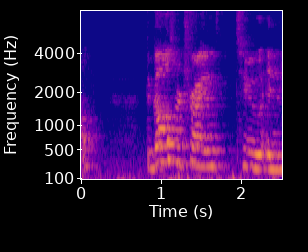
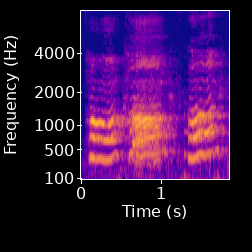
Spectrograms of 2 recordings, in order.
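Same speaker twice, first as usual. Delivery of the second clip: goose honk; 12 semitones higher, 11 dB louder, much slower than usual. Acted. Goose in the show.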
